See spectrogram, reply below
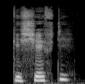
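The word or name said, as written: GESKÆFTIG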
